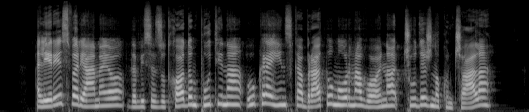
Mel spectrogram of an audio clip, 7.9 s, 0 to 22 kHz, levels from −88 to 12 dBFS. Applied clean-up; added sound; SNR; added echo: neural mask model DeepFilterNet 3.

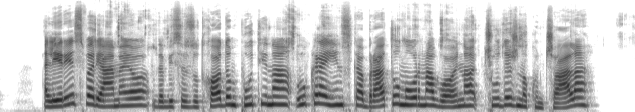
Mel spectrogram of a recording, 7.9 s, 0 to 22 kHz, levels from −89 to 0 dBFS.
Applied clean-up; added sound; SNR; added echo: neural mask model Resemble Enhance denoiser.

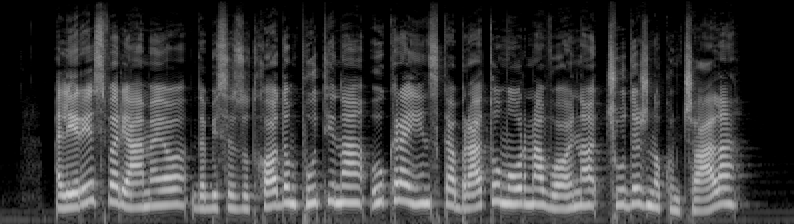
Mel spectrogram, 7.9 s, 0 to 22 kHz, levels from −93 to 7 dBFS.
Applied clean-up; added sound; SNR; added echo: none; none; none; none.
